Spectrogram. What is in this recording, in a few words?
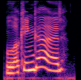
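looking good, female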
